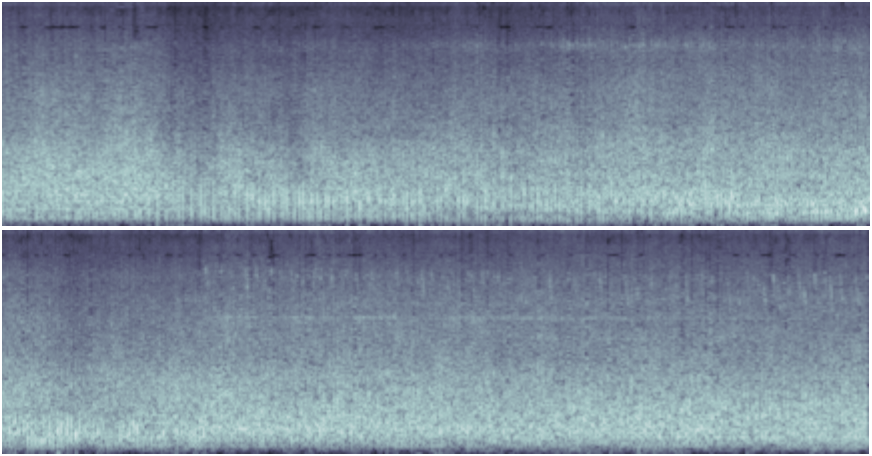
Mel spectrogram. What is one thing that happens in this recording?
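Helicopter rotors thump loudly and steadily close by.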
